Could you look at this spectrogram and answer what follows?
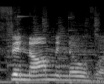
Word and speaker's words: Phenomenova: Phenomenova. It's like Phenomenova. Phenomenova. It's like with Nova.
